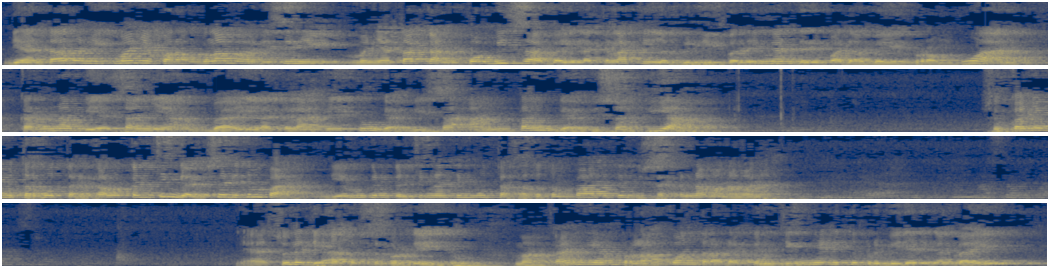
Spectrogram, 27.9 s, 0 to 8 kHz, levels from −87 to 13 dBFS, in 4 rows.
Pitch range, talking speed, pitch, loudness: 180-245 Hz, 130 wpm, 215 Hz, -14 LUFS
